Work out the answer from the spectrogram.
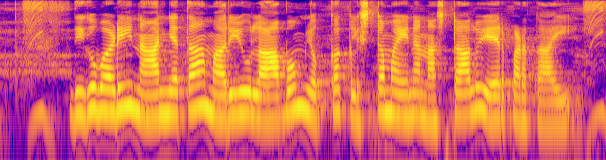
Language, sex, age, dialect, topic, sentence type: Telugu, female, 25-30, Central/Coastal, agriculture, statement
